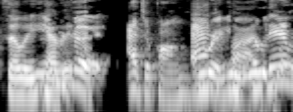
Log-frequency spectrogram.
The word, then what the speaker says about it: Agyapong: Agyapong. You say it real quick so we have it. Good. Agyapong.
